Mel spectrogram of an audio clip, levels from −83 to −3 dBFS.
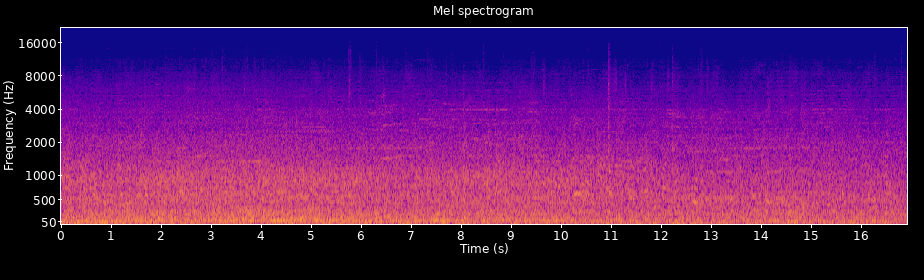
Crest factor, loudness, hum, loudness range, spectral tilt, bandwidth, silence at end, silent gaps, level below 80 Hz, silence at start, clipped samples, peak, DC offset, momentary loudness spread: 16 dB; -29 LUFS; none; 4 LU; -6.5 dB/octave; 15 kHz; 0 s; none; -34 dBFS; 0 s; under 0.1%; -12 dBFS; under 0.1%; 5 LU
